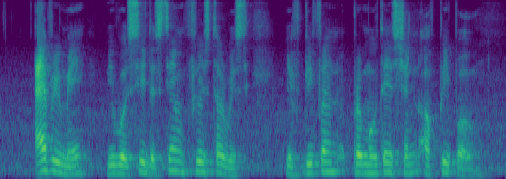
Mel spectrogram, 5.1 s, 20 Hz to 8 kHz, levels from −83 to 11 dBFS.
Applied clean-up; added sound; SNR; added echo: none; none; none; none.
